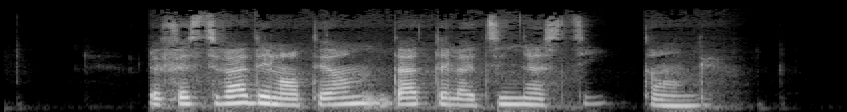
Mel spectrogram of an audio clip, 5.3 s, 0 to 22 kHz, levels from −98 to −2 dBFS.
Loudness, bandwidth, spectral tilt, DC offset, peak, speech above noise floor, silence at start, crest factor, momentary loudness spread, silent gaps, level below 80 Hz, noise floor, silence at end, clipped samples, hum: -23 LUFS; 15.5 kHz; -4.5 dB/octave; under 0.1%; -6 dBFS; 53 dB; 0.95 s; 20 dB; 15 LU; none; -64 dBFS; -75 dBFS; 0.85 s; under 0.1%; none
